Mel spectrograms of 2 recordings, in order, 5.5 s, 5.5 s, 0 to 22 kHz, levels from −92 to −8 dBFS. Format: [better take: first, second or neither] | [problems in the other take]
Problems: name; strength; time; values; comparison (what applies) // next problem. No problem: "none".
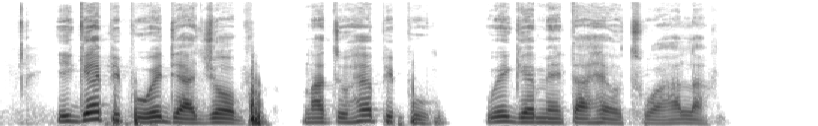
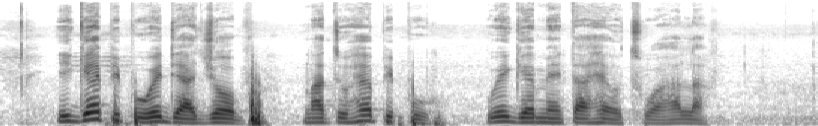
second | noise reduction (neural mask model Resemble Enhance denoiser)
